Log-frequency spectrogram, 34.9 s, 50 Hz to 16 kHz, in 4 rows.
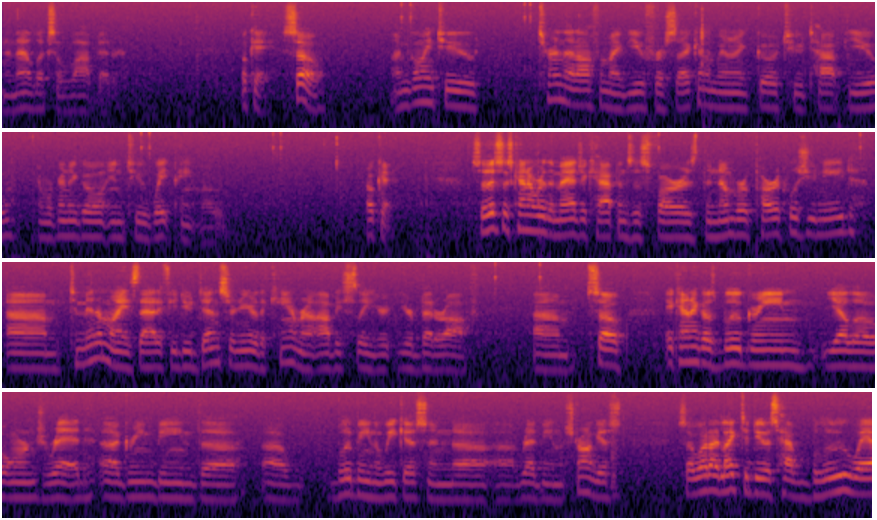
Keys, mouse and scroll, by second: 0.3-2.5 scroll down 6, 2.5 middle click, 4.4 click, 5.6 click, 6.1 middle click, 6.6-7.0 scroll down 2, 7.3-7.8 scroll down 2, 7.3 KP_7, 8.1-9.0 scroll down 5, 9.0 shift+middle click, 9.3-9.7 scroll up 1, 11.8 click, 13.7 shift+middle click, 15.6 click, 22.8 click.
